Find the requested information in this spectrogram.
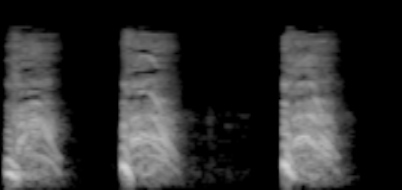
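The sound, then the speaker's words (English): Three separate human coughs, each a short harsh voiced burst with clear gaps between them, heard alone without other talk. “Go and cough.”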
